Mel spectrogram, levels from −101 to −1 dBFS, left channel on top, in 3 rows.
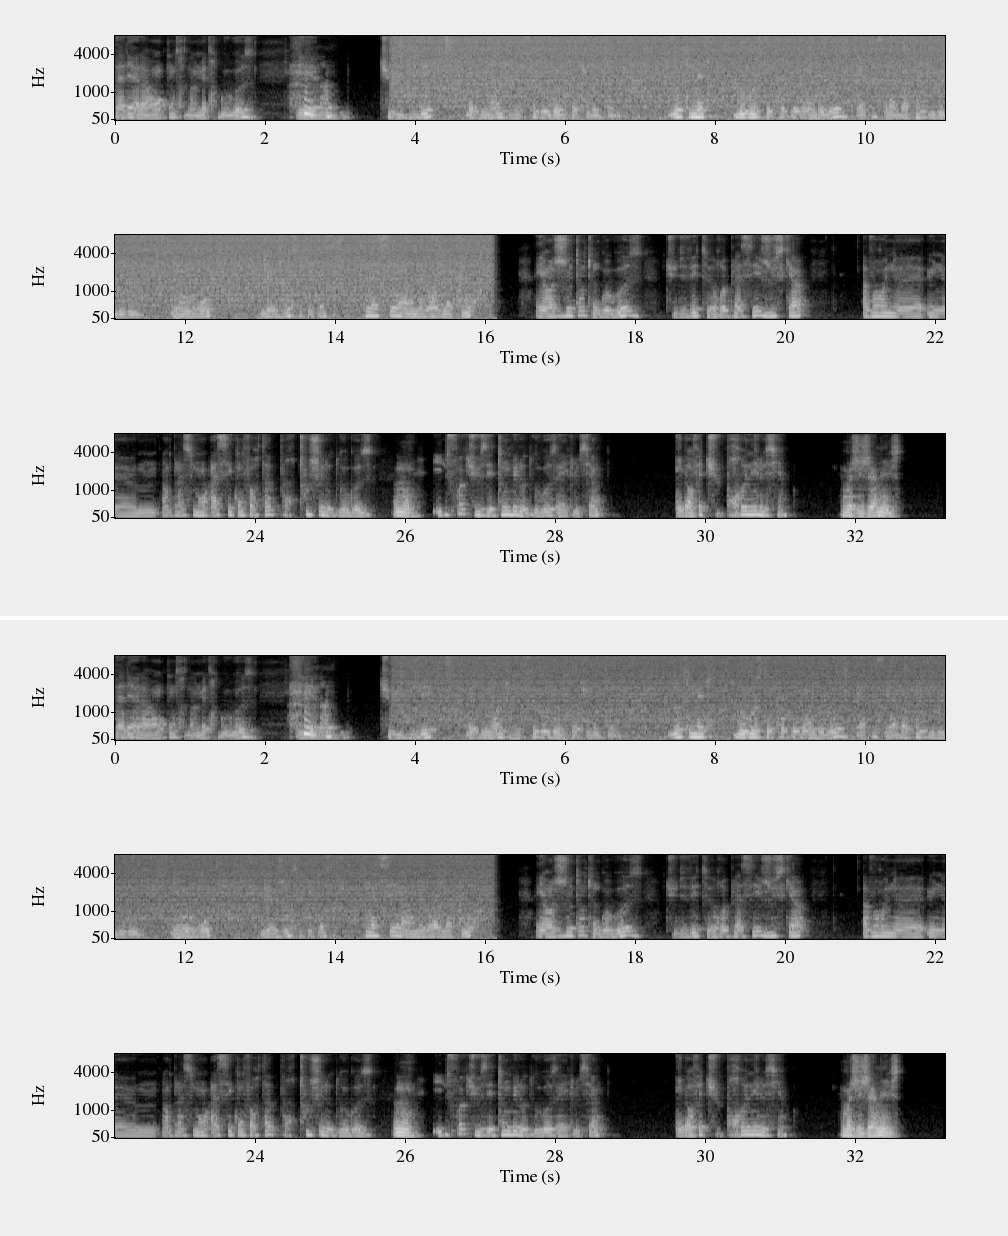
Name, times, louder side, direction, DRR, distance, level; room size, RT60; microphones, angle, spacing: voice 1, 0.0-1.9 2.4-3.0 3.5-4.3 4.7-6.8 7.4-11.5 11.8-12.4 13.0-16.0 16.7-18.1 18.4-20.3 21.0-25.6 26.4-28.7 29.6-31.1, left 2 dB, 25° left, 0.5 m, -30 dB
voice 2, 2.3-2.9 25.9-26.2 31.8-32.6, right 2 dB, 25° right, 0.4 m, -24 dB
sound 1, 3.7-16.1, left 6 dB, 65° left, 0.6 m, -34 dB
2.6 x 2.5 x 2.6 m
head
